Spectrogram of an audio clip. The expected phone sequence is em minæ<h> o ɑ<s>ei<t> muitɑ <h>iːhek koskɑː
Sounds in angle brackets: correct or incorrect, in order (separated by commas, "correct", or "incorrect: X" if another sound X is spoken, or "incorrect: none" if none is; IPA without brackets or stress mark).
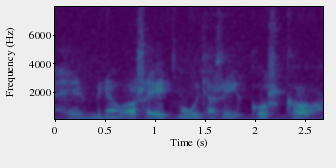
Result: incorrect: none, correct, correct, incorrect: s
